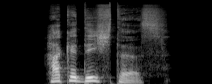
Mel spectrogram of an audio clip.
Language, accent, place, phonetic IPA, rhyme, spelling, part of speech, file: German, Germany, Berlin, [hakəˈdɪçtəs], -ɪçtəs, hackedichtes, adjective, De-hackedichtes.ogg
- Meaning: strong/mixed nominative/accusative neuter singular of hackedicht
